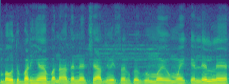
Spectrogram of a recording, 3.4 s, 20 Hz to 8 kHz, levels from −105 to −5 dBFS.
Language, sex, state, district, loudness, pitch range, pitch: Maithili, male, Bihar, Supaul, -16 LUFS, 140-145 Hz, 140 Hz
